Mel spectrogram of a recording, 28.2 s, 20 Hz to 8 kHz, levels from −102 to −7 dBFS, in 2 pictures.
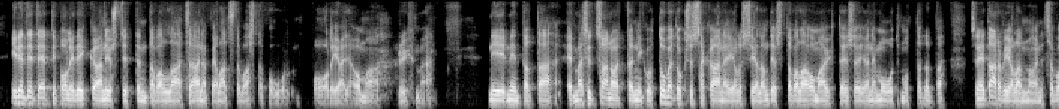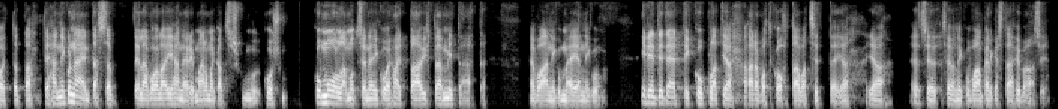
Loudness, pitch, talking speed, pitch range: -20 LUFS, 95 Hz, 185 wpm, 90-110 Hz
